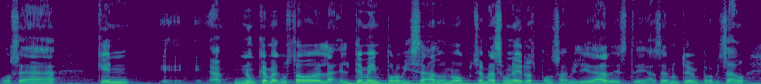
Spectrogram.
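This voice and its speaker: A man talks in a plain, everyday voice at a medium pitch. His intonation is lively and his pace fairly quick. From Mexico City. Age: 40s. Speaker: private security professional. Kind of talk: interview.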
